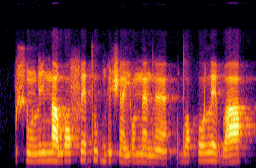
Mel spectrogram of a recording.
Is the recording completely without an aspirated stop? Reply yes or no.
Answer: yes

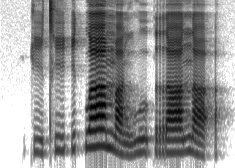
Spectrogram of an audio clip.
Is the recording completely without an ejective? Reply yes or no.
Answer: yes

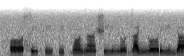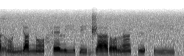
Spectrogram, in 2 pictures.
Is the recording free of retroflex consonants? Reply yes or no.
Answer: yes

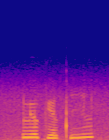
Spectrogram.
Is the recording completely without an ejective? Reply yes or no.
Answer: no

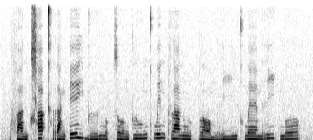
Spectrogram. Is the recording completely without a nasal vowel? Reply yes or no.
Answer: yes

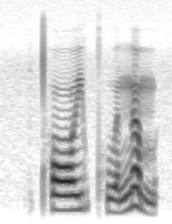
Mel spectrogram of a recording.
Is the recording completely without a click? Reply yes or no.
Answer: yes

